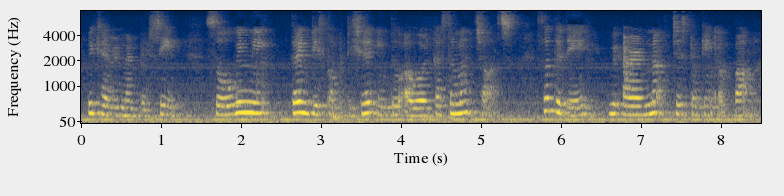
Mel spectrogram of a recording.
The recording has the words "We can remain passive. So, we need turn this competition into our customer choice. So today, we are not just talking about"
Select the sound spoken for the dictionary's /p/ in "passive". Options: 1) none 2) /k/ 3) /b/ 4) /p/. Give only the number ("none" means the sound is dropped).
3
